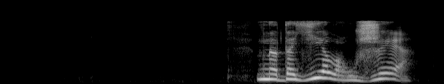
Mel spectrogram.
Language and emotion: Russian, angry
